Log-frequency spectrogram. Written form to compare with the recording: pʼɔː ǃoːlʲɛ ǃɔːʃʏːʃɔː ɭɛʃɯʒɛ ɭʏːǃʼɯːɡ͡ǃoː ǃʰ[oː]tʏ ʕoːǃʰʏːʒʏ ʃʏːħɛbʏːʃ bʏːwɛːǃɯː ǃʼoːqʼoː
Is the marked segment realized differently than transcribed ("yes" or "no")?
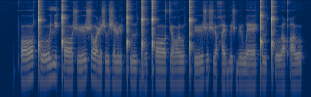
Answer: yes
